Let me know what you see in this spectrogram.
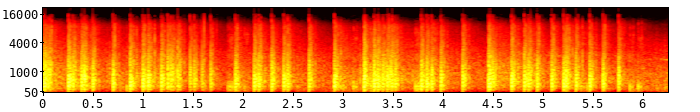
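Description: Consumer firework cakes firing in a fast barrage: rapid sharp bangs and crackling reports, many each second, thinning out and growing quieter near the end.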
